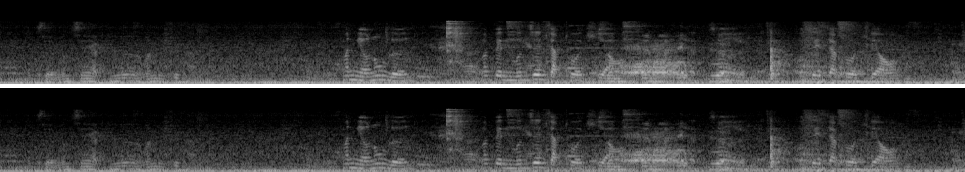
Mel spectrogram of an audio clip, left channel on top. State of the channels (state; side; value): quieter; right; 3.0 dB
